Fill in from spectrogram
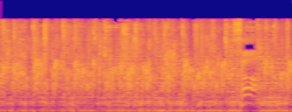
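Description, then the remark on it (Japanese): A crowd claps loudly and steadily for a few seconds, a dense crackle of many hands, with a low hum of background music underneath. “大きな拍手を。”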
